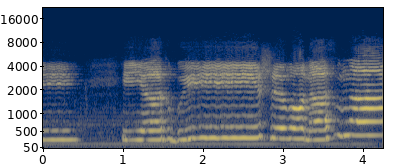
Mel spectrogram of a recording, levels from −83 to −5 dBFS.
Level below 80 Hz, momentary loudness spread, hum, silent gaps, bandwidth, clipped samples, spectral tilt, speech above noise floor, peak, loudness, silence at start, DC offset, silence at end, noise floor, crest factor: -62 dBFS; 11 LU; 50 Hz at -70 dBFS; none; 9.6 kHz; under 0.1%; -3.5 dB/octave; 26 dB; -10 dBFS; -23 LUFS; 0 s; under 0.1%; 0 s; -50 dBFS; 14 dB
